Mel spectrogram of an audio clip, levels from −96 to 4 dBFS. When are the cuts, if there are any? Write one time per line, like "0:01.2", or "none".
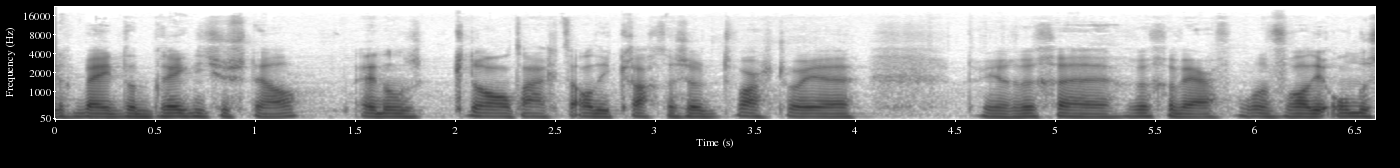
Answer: none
